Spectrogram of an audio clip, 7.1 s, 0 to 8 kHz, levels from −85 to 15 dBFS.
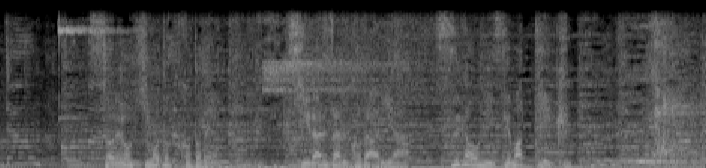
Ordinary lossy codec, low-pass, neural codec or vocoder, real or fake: none; 7.2 kHz; vocoder, 44.1 kHz, 128 mel bands every 512 samples, BigVGAN v2; fake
